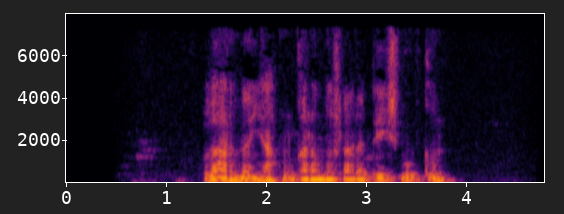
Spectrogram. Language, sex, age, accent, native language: Uzbek, male, 12-17, Surxondaryo, Uzbek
